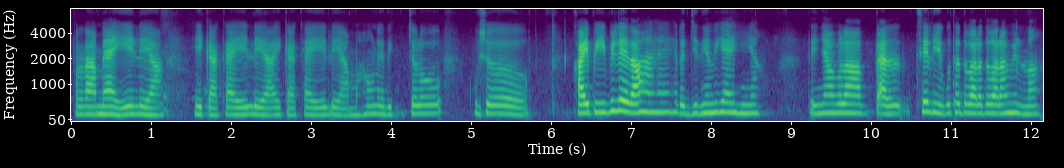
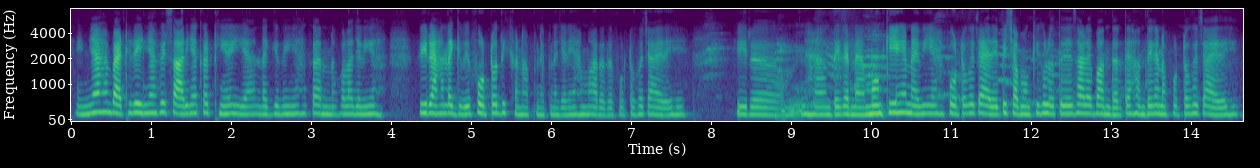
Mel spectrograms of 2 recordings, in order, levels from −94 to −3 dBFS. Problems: none marked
